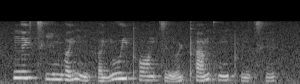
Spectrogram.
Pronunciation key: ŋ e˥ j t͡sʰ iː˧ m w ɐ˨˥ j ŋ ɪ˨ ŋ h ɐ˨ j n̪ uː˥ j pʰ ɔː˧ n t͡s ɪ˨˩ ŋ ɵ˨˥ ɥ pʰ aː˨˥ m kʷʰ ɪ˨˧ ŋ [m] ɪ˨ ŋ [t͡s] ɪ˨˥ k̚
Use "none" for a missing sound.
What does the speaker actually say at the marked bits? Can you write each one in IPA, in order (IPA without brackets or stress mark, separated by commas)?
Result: pʰ, t͡sʰ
